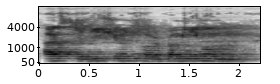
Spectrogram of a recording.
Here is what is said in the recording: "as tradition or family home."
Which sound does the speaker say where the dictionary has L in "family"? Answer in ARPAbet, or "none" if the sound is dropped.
N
